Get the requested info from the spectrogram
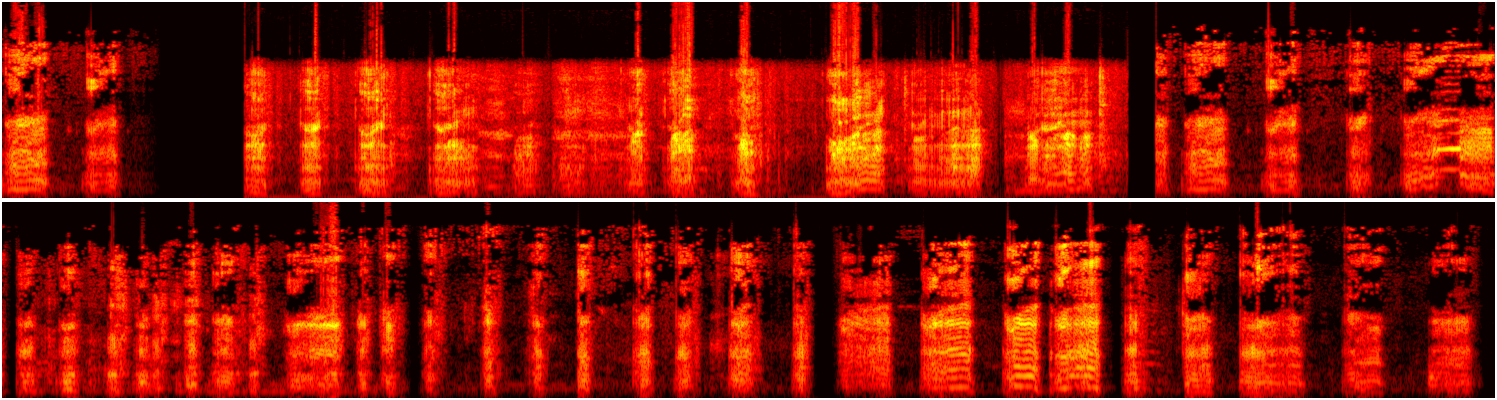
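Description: Wild boar calls: many short calls in quick succession, with a break of about a second near the start.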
